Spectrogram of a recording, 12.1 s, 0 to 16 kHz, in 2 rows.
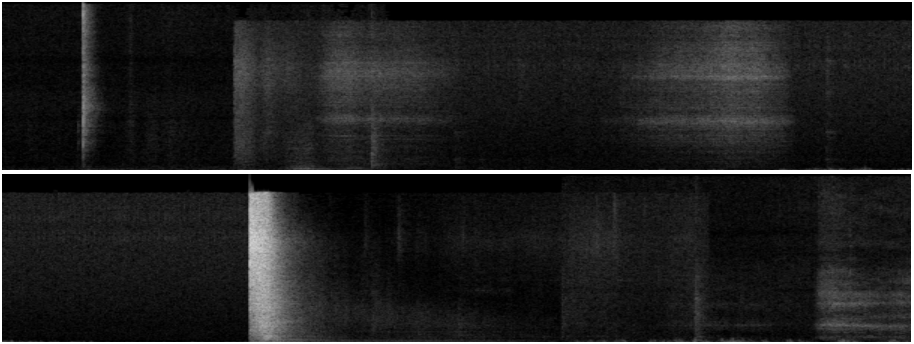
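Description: A single rifle shot from a Savage Model 12FV in 6.5 Creedmoor, loud and sudden with a fading ring after it, heard from inside an enclosed shooting blind about two-thirds of the way in. Before it come a faint click and soft rustling noises.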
